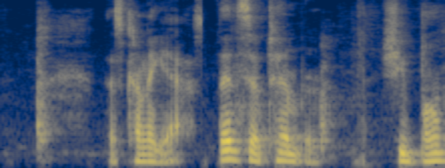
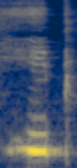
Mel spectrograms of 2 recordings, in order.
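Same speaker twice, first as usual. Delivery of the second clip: high, loud imitated electronic beep; one high-pitched mimicked beep; scanner beep; 13 dB louder than usual. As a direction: sound a piercing machine beep.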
